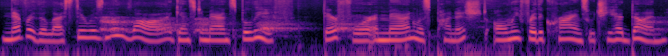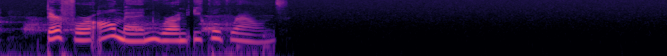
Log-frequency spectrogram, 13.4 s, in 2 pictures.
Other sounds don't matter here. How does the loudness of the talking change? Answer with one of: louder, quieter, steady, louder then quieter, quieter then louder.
steady.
